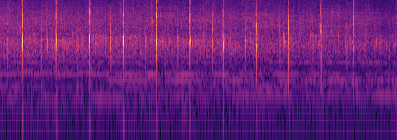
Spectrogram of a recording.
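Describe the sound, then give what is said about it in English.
An audience gives God a round of applause one morning, clapping together in a steady, even rhythm, about three sharp claps per second, over soft sustained musical tones. No one speaks. “Hey, can we give God a round of applause this morning?”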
